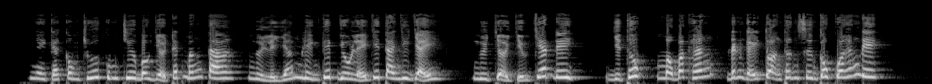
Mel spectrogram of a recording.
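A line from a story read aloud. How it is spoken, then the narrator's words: Shrill offended cry. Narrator (Vietnamese): Á thị nữ của Phong Hoàng dường như rất phản cảm với người xưng hô nàng ta là hạ nhân, kêu lên giọng the thé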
